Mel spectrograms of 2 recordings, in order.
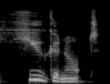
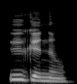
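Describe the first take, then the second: First: The word begins with an audible H sound. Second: The word begins without any H sound. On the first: This is the British way of saying it. "In the U K, in British language, we would say" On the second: This is the French way of saying it. "it is a French word, so it would be pronounced ... So you wouldn't pronounce the H"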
